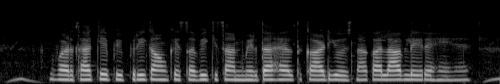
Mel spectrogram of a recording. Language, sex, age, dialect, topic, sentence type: Hindi, female, 18-24, Garhwali, agriculture, statement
